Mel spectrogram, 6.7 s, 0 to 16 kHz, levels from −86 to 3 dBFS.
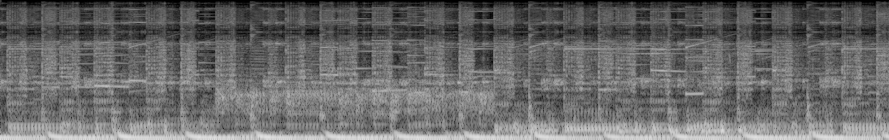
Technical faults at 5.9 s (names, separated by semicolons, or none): none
